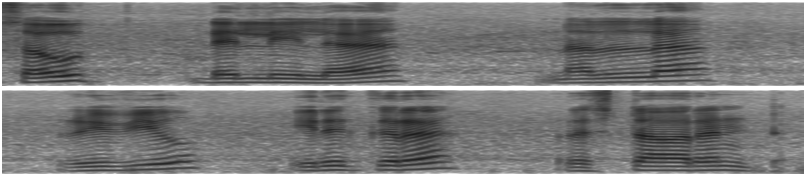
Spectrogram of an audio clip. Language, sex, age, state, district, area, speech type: Tamil, male, 45-60, Tamil Nadu, Sivaganga, urban, read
